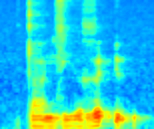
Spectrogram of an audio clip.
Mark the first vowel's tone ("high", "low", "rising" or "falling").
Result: low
